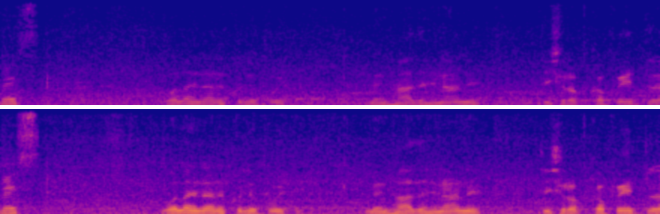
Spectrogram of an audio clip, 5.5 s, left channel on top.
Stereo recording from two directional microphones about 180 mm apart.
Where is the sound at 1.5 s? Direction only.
65° right (ahead or behind).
